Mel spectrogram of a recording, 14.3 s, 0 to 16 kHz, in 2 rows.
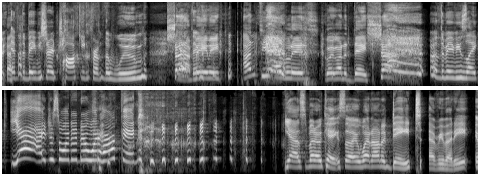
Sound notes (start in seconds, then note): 3.3 chuckles; 8.4 laughing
